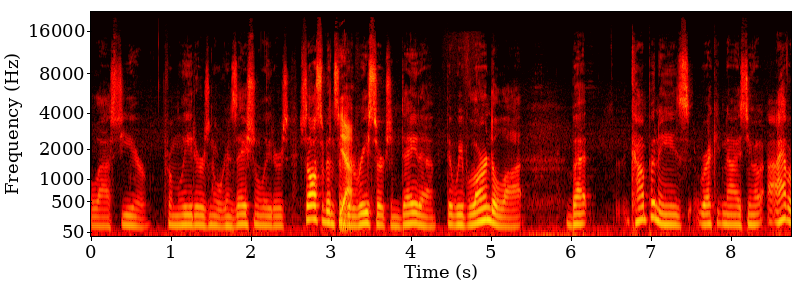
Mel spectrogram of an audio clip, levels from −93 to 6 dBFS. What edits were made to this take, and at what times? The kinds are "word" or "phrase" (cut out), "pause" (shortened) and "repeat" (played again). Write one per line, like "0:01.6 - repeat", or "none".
0:02.6 - pause
0:04.4 - pause
0:07.5 - word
